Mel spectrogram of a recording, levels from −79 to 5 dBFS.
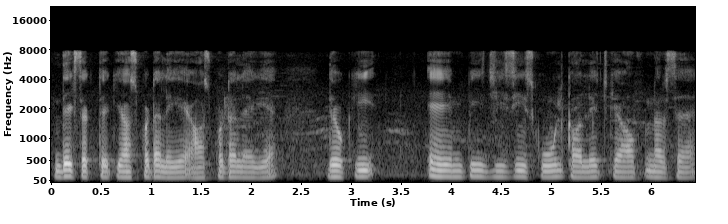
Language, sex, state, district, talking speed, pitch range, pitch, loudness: Hindi, male, Madhya Pradesh, Katni, 165 wpm, 120-130 Hz, 125 Hz, -21 LUFS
